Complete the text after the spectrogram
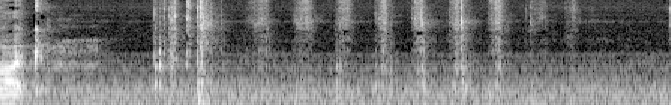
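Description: Plastic clicks and taps as a cap is twisted on a bottle.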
